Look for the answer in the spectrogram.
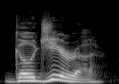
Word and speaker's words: Gojira: Or, as I prefer to pronounce it, Gojira. – Mm-hmm. – Because that's how it's pronounced.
